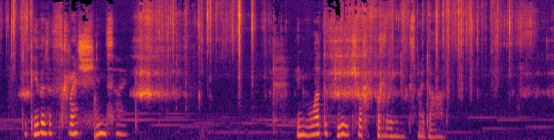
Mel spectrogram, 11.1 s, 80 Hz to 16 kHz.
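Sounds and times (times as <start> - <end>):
mint leaf tearing: 0.0 - 0.8, 2.7 - 5.6, 6.6 - 11.0.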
